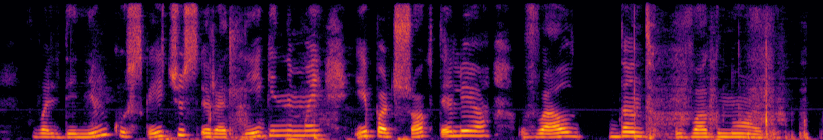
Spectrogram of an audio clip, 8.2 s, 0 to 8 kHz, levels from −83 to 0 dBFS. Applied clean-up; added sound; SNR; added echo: none; none; none; none.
